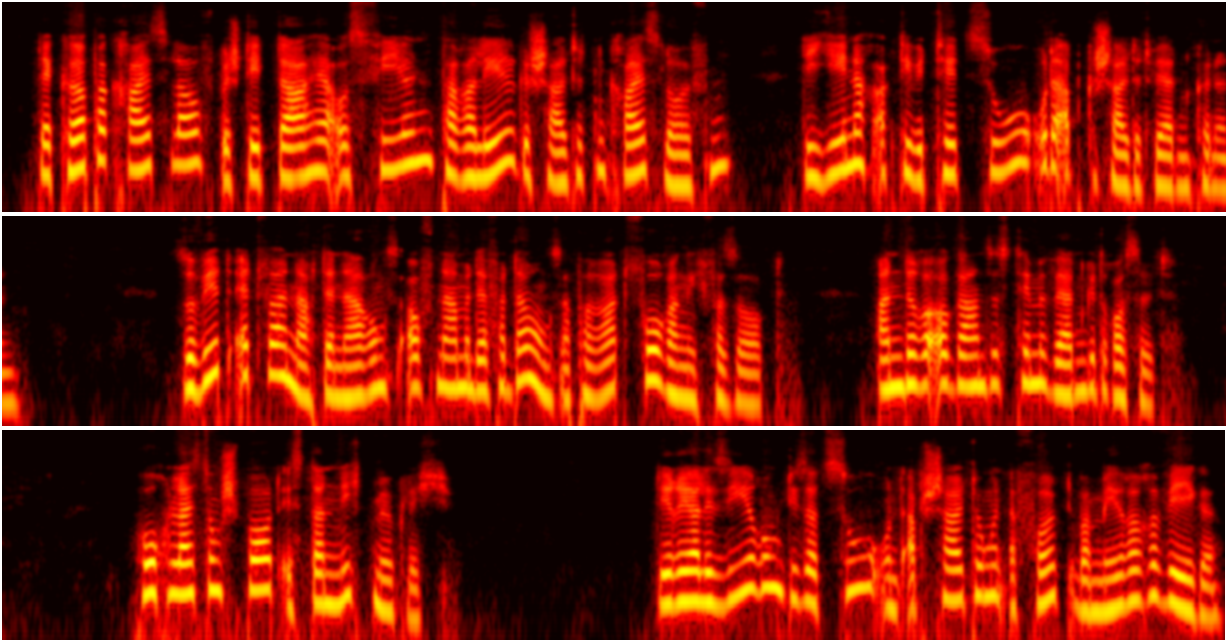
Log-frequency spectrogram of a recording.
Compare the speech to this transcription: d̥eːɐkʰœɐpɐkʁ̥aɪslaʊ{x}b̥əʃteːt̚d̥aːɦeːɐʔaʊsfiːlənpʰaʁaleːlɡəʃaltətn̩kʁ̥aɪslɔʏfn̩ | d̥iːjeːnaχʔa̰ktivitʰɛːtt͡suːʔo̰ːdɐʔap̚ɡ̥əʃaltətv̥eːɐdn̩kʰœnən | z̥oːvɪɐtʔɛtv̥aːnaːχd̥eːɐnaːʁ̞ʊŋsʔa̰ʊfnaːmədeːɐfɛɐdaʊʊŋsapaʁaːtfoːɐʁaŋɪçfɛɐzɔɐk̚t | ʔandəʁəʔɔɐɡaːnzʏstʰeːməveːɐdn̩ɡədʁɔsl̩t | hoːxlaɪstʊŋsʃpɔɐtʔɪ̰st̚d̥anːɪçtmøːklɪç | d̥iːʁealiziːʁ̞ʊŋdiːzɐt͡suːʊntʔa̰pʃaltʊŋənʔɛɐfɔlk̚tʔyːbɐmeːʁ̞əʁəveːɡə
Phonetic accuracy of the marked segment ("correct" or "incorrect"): incorrect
